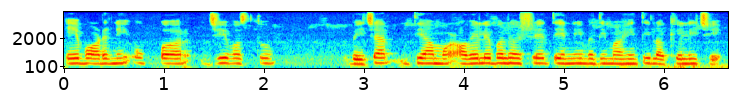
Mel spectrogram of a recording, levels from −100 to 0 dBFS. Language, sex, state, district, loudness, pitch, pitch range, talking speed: Gujarati, female, Gujarat, Valsad, -15 LUFS, 225 Hz, 215-235 Hz, 125 wpm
